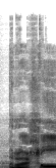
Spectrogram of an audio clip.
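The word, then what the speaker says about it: رحيم: Kemudian dia berdengung selama empat harakat, empat ketukan bisa sampai enam ya karena di wakaf ya di ujung ayat bacanya seperti begini. Rahim. Nah, hukum bacaan menyangkut ini namanya mad arid lisukun. Ya, dipanjangkan empat ketukan sampai enam ketukan.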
